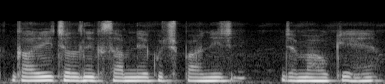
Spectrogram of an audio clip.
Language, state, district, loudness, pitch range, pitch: Hindi, Arunachal Pradesh, Lower Dibang Valley, -13 LUFS, 165-175 Hz, 170 Hz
